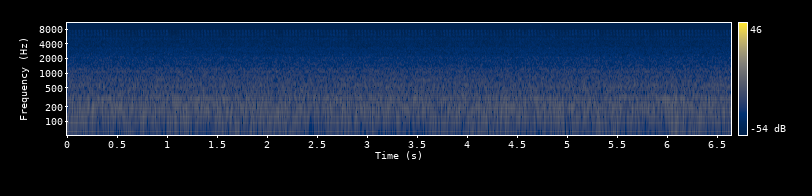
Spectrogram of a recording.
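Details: Lian Li TL LCD 120 case fan under a year old, set to full speed: steady whoosh with a constant fine rattle, cause unknown.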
